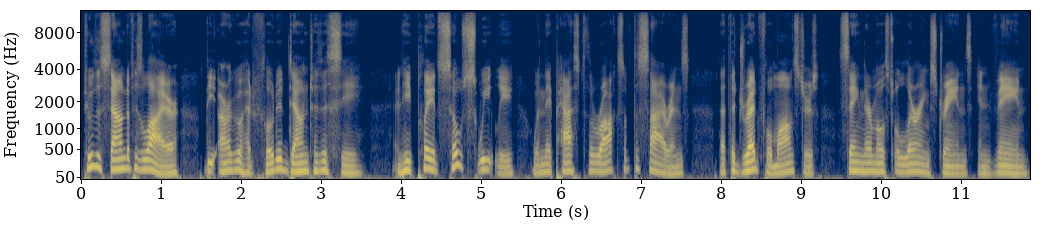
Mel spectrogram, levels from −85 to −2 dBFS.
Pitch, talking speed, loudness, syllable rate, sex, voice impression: 125 Hz, 190 wpm, -21 LUFS, 4.7 syllables/s, male, very masculine, middle-aged, very thick, tensed, slightly powerful, bright, slightly soft, clear, fluent, slightly raspy, cool, intellectual, very refreshing, sincere, calm, mature, friendly, reassuring, unique, slightly elegant, slightly wild, sweet, lively, kind, slightly modest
